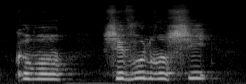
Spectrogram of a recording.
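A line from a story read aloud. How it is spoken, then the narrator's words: Surprised exclamation. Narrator (French): s'écria Olivier, en voyant la figure de la jeune femme qui s'était jusqu'alors tenue derrière lui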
